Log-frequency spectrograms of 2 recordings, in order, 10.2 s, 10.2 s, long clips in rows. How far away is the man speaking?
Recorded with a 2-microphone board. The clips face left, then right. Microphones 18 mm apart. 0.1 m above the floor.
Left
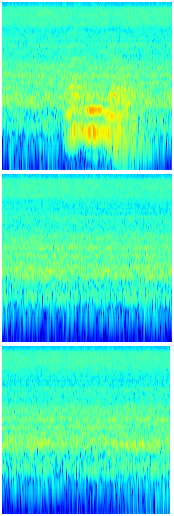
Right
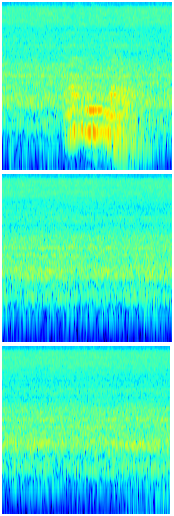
About 1.8 m.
